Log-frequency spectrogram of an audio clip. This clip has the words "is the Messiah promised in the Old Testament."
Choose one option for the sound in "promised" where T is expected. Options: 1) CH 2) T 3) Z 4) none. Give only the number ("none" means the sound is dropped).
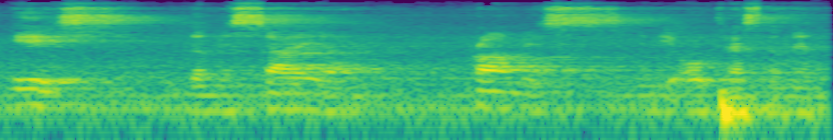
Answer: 4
